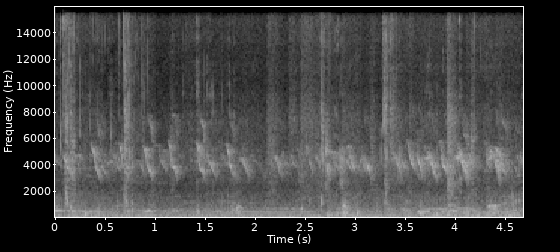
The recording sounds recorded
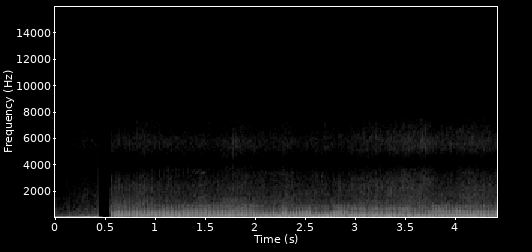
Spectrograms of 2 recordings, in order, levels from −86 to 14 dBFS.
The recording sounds recorded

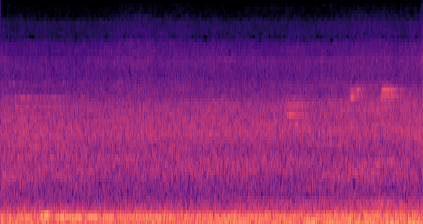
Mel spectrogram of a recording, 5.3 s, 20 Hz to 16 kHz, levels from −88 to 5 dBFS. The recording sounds recorded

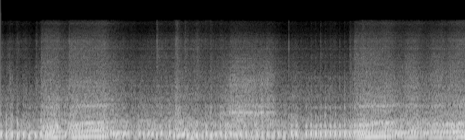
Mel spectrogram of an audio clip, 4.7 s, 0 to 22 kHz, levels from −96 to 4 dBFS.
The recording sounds remade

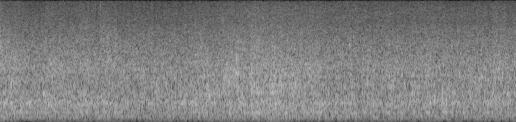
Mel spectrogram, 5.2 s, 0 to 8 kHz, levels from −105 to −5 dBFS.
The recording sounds recorded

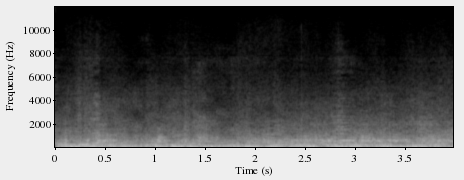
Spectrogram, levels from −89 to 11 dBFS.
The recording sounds remade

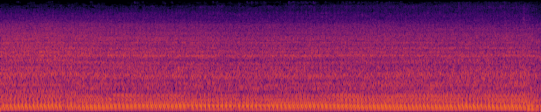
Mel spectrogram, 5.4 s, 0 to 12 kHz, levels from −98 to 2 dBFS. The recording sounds recorded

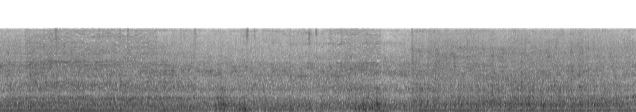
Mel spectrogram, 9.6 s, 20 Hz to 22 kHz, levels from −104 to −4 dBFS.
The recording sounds remade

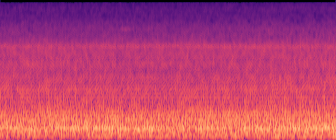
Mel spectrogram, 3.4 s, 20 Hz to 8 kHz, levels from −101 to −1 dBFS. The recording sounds remade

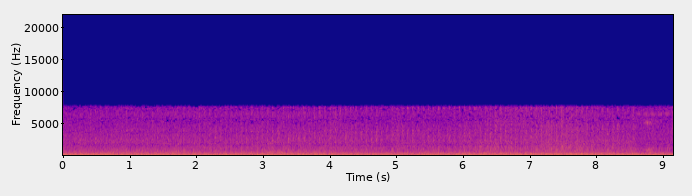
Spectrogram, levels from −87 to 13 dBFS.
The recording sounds recorded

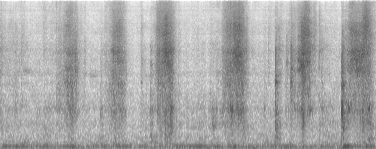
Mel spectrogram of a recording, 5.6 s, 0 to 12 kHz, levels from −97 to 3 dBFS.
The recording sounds remade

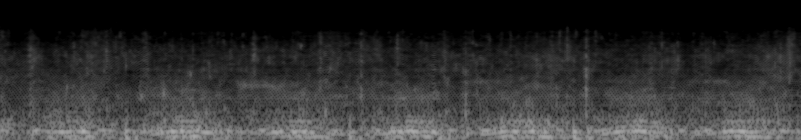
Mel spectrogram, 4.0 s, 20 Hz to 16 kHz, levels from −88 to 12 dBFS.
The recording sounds remade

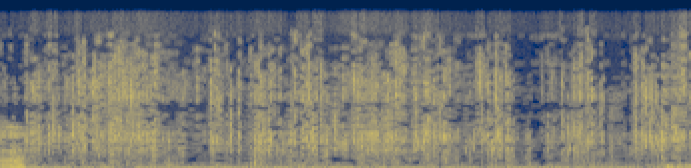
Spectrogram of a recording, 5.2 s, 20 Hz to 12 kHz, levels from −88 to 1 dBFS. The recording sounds remade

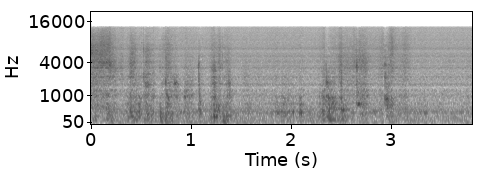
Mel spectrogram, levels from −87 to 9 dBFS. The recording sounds remade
